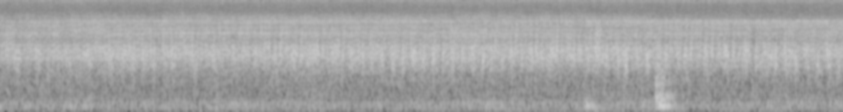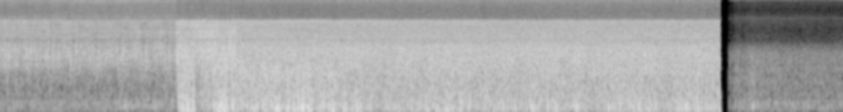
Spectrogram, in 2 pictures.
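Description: Pressure cooker hissing steadily as steam escapes from its weighted valve. About two-thirds of the way through, the hiss suddenly gets louder and rougher, then cuts off abruptly.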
